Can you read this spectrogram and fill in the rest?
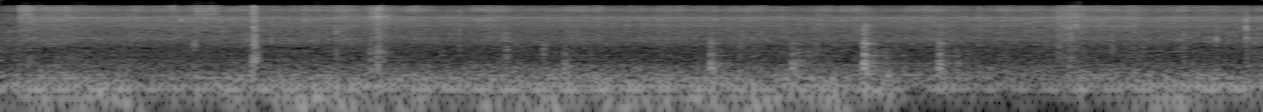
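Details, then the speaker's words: Acura RSX raised off the ground with the wheel rocked by hand: irregular light clunks over a low rumble from a badly worn ball joint that visibly moves; both ball joints are bad. "oing that motion, which we normally do to check for a wheel bearing, but it's so bad I'm getting clunking from it over there doing that motion as well. But I know it's the ball joint because I can see the thing freaking moving."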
